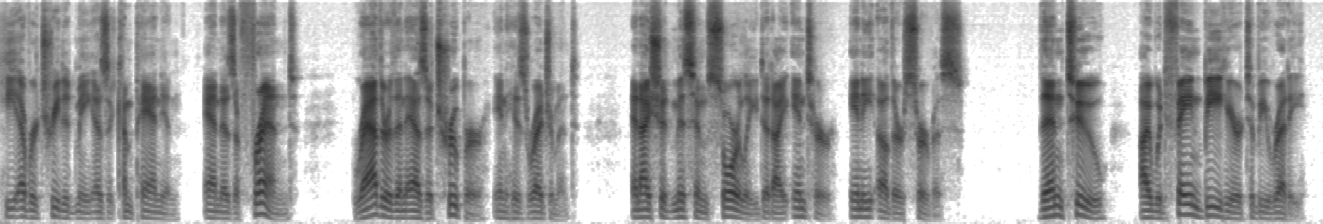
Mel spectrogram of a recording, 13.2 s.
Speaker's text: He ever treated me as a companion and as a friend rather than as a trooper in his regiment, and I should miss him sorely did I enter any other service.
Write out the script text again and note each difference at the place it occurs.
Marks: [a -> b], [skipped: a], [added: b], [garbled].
He ever treated me as a companion and as a friend rather than as a trooper in his regiment, and I should miss him sorely did I enter any other service. [added: Then too I would fain be here to be ready]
